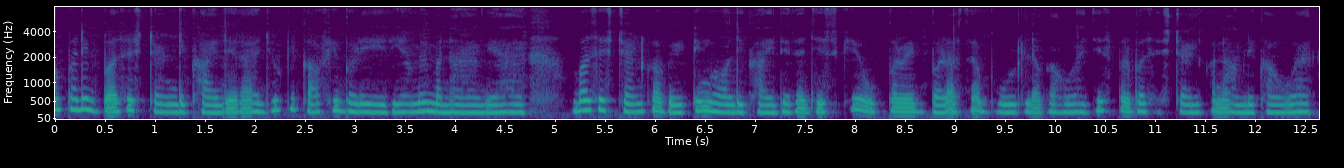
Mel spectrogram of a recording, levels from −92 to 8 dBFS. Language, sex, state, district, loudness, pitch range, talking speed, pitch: Hindi, female, Bihar, Araria, -39 LUFS, 205-235 Hz, 215 wpm, 215 Hz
